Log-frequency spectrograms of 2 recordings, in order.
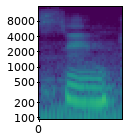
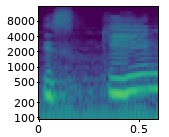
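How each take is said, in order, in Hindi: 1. c silent है, उसमें k की आवाज़ नहीं है। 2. s के बाद k की आवाज़ आती है। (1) "इसको हम क्या पढ़ेंगे सीन पढ़ेंगे" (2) "स्कीन नहीं पढ़ेंगे इसको हम"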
